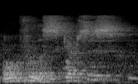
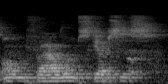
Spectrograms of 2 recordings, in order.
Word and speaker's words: omphaloskepsis: Omphaloskepsis? Yes. Could that also be pronounced omphaloskepsis? It could. It would be wrong.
